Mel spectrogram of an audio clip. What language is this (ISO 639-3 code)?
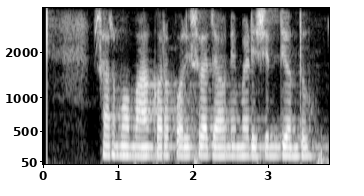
ori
